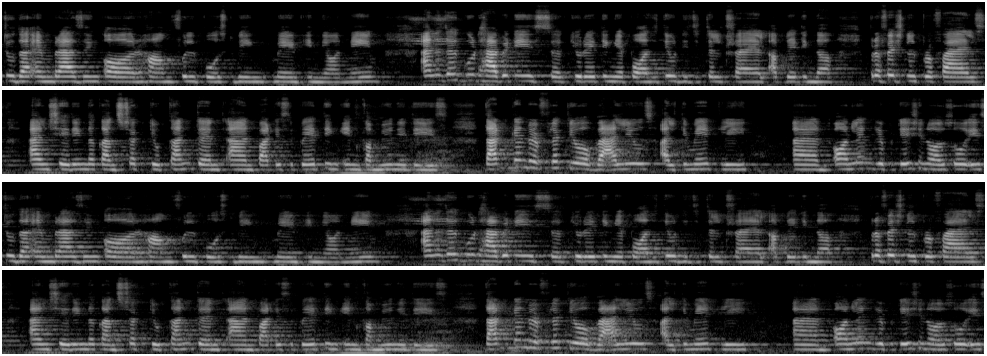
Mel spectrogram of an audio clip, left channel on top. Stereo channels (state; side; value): normal; both; correlation 0.40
